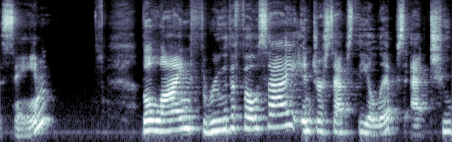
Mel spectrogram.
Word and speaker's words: foci: from two distinct points which are called the foci that's how you say it foci the foci is constant so again um the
